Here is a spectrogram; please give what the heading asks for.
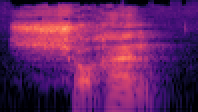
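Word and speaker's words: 初版: 세게 가지고 반복해서 찍어낸 그렇죠 출판의 판자 초판 발음은 쇼한 쇼한 출판은 슈빤 슈빤 뭐 계정판 가위대반 카이떼의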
